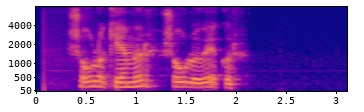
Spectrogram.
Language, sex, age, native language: Icelandic, male, 50-59, Icelandic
